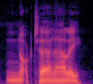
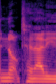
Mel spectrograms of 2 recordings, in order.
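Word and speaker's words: Knockturn Alley: I do think the Nocturne Alley is spelled, it's not spelled the same way though. – No, it's spelled with the K, as in knock.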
